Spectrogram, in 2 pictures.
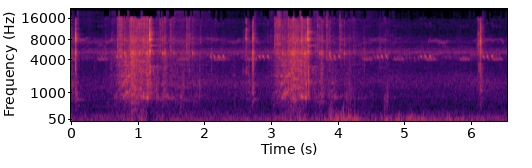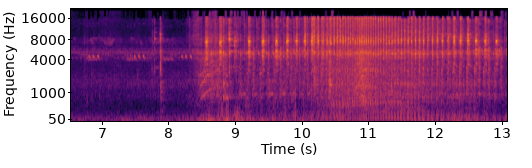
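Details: Homelite 389cc generator (Honda engine), no start; several rough pull-start attempts unchoked, then a brief uneven run with help from spray, carburetor mounted without the rest of the parts. Fuel starvation from a dirty carburetor with clogged passages, poor fuel flow.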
